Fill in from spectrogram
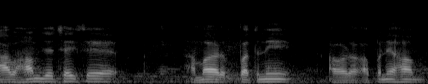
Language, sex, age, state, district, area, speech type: Maithili, male, 45-60, Bihar, Muzaffarpur, urban, spontaneous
